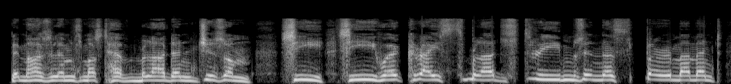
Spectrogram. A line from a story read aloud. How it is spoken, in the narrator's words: howls the Mejoob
